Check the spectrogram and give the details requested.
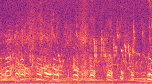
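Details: Grey francolins, one pet and three wild, fighting: quick, clipped, ringing notes repeated several times a second, some rising, others dropping, overlapping in a busy, uneven chorus.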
